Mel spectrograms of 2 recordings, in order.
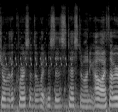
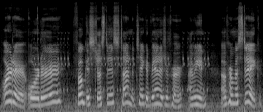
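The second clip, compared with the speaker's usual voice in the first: normal talking voice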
